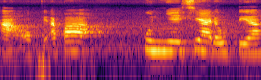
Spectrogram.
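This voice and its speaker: A woman's voice: high voice, steady tone, normal speed, fairly bright tone. A young woman, a mother and vlogger, chatting with her toddler in a casual home video and coaxing her with sing-song questions. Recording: roomy home recording with background noise.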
